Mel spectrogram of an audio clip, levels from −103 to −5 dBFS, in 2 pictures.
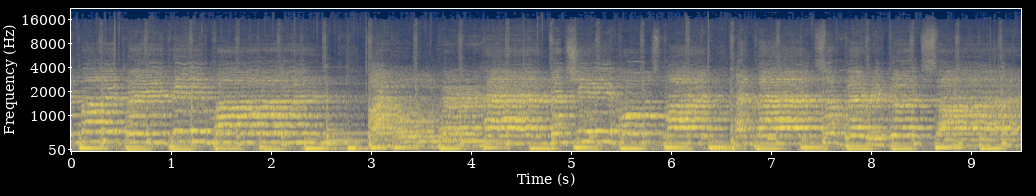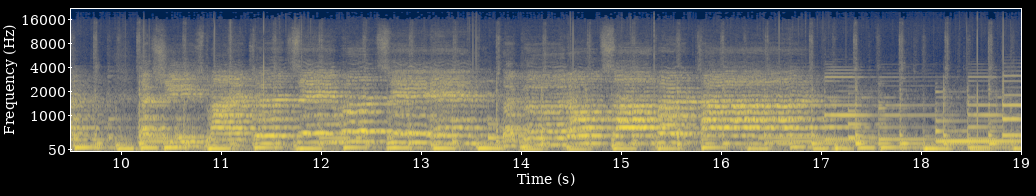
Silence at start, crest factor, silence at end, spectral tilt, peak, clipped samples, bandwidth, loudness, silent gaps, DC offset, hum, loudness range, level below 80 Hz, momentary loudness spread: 0 s; 16 dB; 0 s; -6.5 dB/octave; -2 dBFS; under 0.1%; 16 kHz; -17 LUFS; none; under 0.1%; none; 2 LU; -30 dBFS; 5 LU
